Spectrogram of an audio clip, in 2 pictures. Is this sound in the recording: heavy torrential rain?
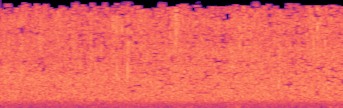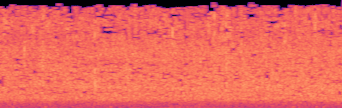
yes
